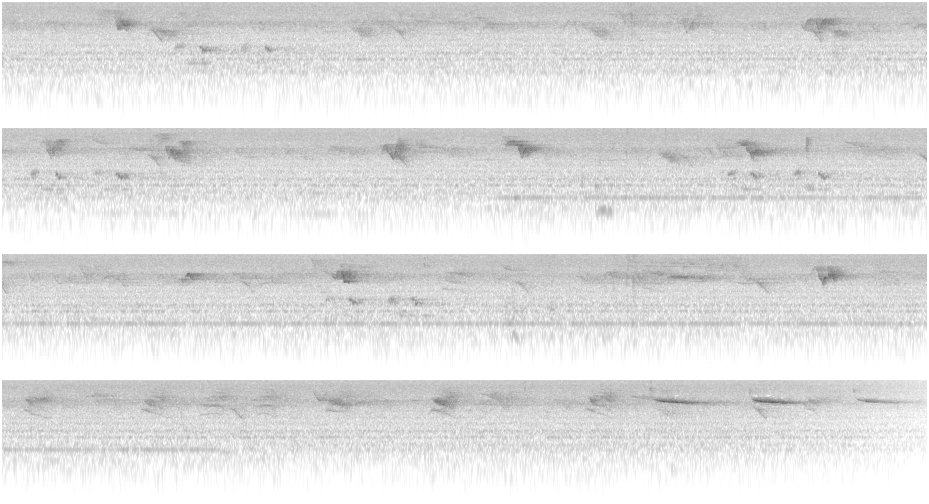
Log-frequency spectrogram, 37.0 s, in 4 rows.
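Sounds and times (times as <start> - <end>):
faint steady hum: 0.0 - 37.0
bird chirps: 15.2 - 27.0.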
